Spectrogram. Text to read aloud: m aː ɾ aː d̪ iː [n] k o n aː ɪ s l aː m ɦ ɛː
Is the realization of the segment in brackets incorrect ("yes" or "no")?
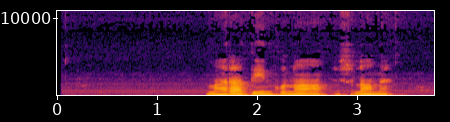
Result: no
